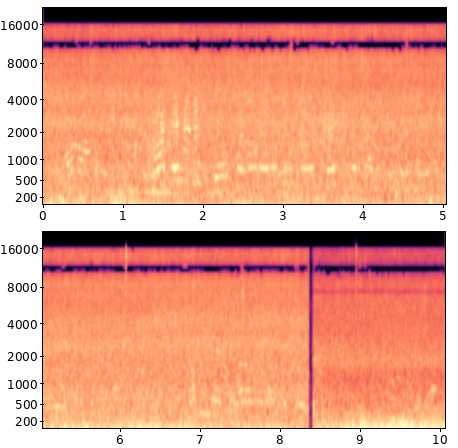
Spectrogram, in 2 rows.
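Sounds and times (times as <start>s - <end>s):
heavy rain on lake surface: 0.0s - 10.0s.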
